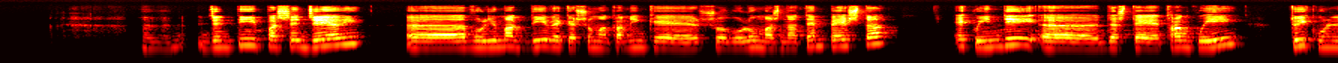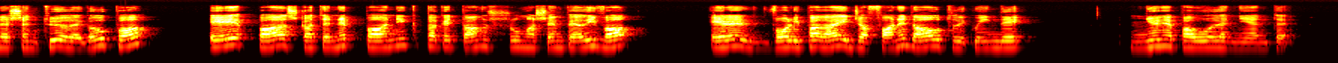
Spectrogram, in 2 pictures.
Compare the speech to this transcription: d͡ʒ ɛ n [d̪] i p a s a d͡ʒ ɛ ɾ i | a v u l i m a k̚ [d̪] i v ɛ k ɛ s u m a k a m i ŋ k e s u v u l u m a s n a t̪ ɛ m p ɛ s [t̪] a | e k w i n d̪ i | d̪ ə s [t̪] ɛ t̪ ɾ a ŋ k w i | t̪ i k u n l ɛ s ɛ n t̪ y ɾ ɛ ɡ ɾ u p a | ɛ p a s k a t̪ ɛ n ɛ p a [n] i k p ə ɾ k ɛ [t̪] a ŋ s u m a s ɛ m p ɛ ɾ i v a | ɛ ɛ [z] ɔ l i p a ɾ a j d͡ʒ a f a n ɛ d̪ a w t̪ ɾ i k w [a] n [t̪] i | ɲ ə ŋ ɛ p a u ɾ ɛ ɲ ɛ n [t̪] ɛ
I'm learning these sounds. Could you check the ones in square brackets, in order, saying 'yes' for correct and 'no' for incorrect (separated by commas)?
no, yes, yes, yes, yes, yes, no, no, no, yes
